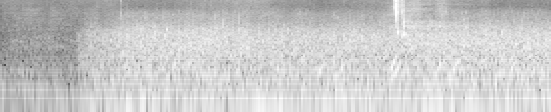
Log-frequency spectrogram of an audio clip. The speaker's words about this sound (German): Da hört man das Gurgeln eines Wasserfalls.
